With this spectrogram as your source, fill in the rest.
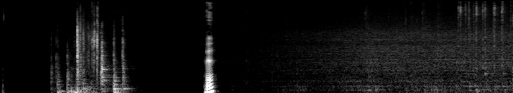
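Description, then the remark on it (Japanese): Indistinct voices or shuffling sounds come first, then a single solid thunk as the door of a small room on the third floor of a building opens. Afterward, a soft, spacious hum from the vast floor behind the door slowly rises and fills the background. “こう言ってうたつは小さな部屋の扉を開いた”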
